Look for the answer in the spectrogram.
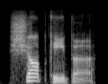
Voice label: "shopkeeper", British

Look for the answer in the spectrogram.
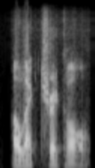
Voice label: "electrical", American

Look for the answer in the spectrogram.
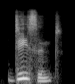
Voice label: "decent", Indian

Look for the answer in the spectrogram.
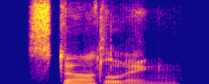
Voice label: "startling", British

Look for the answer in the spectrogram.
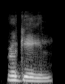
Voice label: "regale", Indian

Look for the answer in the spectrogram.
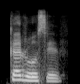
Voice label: "corrosive", Indian

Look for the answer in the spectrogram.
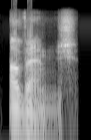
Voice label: "avenge", British

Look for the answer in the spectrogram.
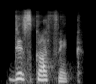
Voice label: "discothèque", Indian

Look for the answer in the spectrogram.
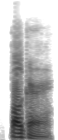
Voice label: "Bulgar", American

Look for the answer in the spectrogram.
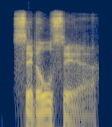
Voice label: "sidalcea", British

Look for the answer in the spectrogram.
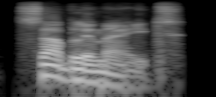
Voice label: "sublimate", British

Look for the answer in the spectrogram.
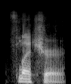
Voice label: "fletcher", American

